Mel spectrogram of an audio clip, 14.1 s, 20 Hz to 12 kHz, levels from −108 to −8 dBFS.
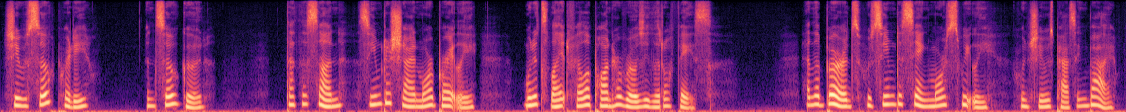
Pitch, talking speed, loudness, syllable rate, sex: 210 Hz, 160 wpm, -19 LUFS, 4.7 syllables/s, female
